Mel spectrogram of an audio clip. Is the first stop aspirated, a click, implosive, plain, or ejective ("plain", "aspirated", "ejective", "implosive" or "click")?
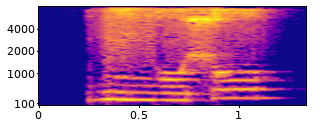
implosive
